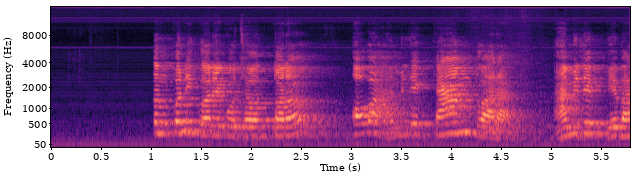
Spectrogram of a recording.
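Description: An elderly man speaks forcefully into a microphone over a loudspeaker.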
